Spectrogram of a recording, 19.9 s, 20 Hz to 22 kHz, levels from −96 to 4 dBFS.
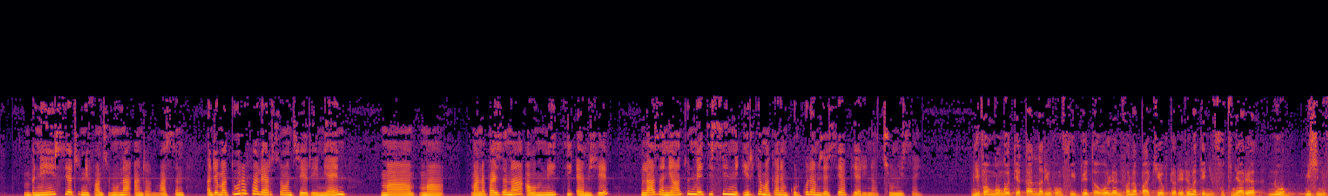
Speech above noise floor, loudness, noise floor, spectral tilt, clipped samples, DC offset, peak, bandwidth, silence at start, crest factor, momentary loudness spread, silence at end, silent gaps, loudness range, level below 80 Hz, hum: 31 dB; -19 LUFS; -49 dBFS; -6 dB/octave; under 0.1%; under 0.1%; -4 dBFS; 11.5 kHz; 0.35 s; 14 dB; 7 LU; 0 s; none; 3 LU; -50 dBFS; none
